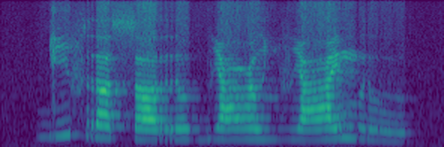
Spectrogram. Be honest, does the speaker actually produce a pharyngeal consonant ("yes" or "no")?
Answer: yes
